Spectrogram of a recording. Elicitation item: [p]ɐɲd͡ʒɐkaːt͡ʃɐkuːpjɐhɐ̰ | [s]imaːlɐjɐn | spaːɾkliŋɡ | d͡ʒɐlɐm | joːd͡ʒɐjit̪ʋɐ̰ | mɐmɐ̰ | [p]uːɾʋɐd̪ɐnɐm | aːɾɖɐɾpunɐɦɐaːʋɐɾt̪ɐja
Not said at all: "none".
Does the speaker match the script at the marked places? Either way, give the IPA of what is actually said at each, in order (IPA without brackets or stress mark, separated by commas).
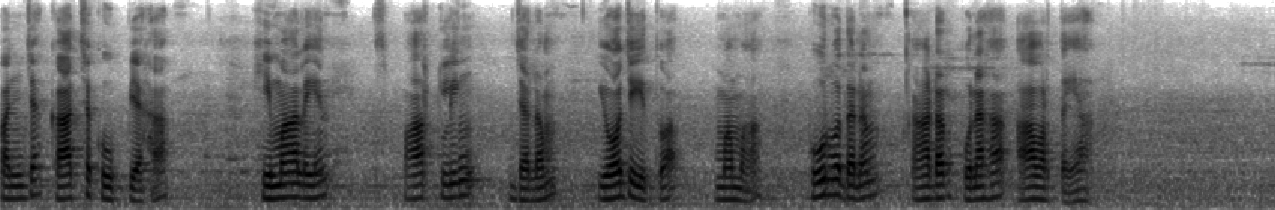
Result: p, h, p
